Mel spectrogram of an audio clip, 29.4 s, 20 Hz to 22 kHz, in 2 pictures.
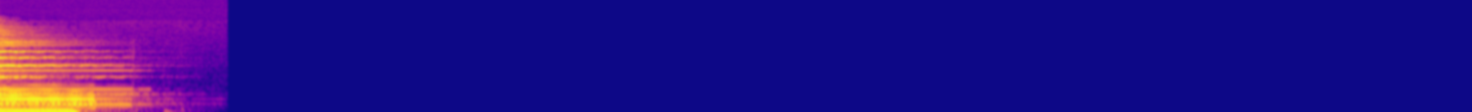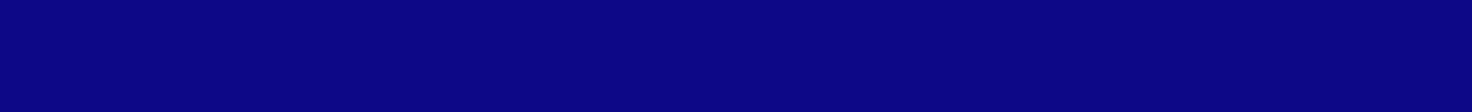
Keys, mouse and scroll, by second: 0.1 click, 1.3-1.8 scroll down 1, 2.0 space, 9.0 click, 11.0 Delete, 11.7 click, 14.1 ctrl+click, 15.3 scroll down 1, 16.0-16.5 scroll up 1, 16.5-17.5 scroll down 1, 17.8 click, 22.8 right click, 23.3 click, 23.5-25.3 scroll up 1, 26.1 click, 28.1 ctrl+click, 28.4 ctrl+space.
